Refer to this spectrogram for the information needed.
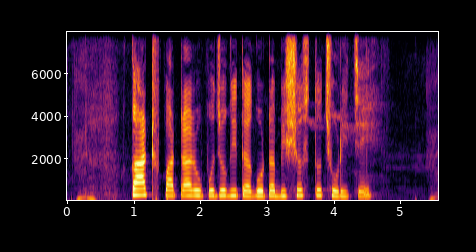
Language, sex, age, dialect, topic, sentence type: Bengali, female, 18-24, Rajbangshi, agriculture, statement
